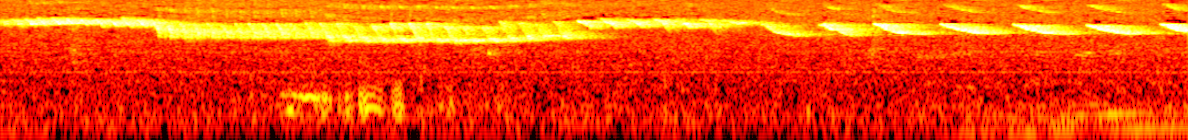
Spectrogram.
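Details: Pet canary pouring out a fast, high trilled tour that steps up and down, then a run of short, sharp, descending chirps repeated several times a second.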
